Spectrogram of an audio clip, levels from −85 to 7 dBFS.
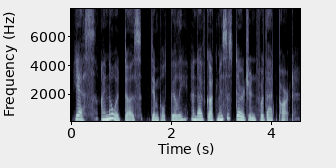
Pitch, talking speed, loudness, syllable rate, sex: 205 Hz, 195 wpm, -19 LUFS, 4.8 syllables/s, female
